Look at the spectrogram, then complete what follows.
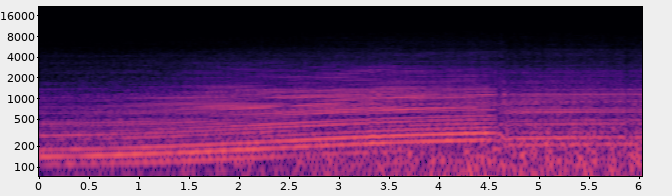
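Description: Kawasaki Ninja 300's parallel-twin engine through a Yoshimura exhaust, accelerating with a steadily rising note. About four and a half seconds in the note breaks briefly and drops in pitch as the bike upshifts, then carries on. It has a rich exhaust tone.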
